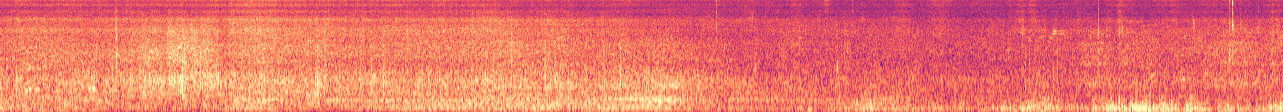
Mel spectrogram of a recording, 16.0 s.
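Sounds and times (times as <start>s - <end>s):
car engine revving: 2.1s - 9.3s
wind noise on microphone: 9.9s - 16.0s.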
